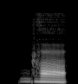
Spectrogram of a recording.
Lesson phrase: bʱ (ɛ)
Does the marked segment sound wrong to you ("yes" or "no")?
no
